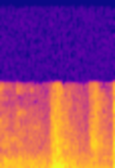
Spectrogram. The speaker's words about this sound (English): I guess somebody's coming in the side door here. Give me a minute to close that. Somebody must not latch it all the way.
